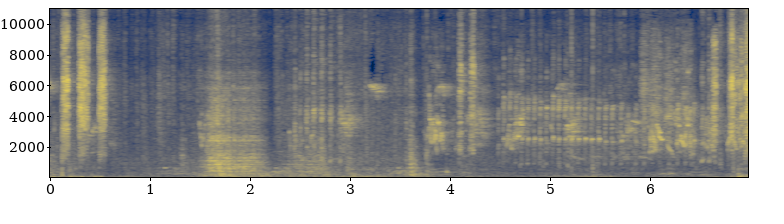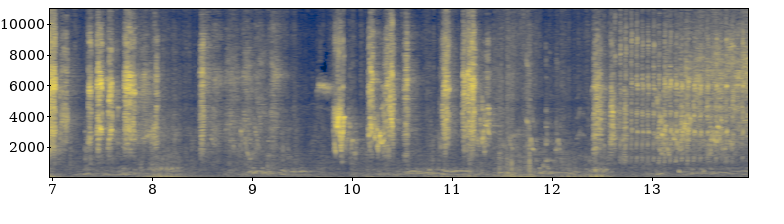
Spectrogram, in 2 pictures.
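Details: Budgies chattering almost nonstop, a dense mix of rasping squawks, quick chirps and warbled notes that swell and fade over several seconds.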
